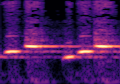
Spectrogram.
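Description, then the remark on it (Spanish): A short, high whine from an electric car insured by Línea Directa: a thin, steady tone that shifts pitch slightly, over a soft low rumble that swells and fades twice. No one speaks. “Y un coche eléctrico asegurado por línea directa, así.”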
